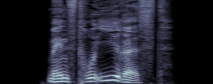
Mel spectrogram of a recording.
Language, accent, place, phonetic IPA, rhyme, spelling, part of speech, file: German, Germany, Berlin, [mɛnstʁuˈiːʁəst], -iːʁəst, menstruierest, verb, De-menstruierest.ogg
- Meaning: second-person singular subjunctive I of menstruieren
